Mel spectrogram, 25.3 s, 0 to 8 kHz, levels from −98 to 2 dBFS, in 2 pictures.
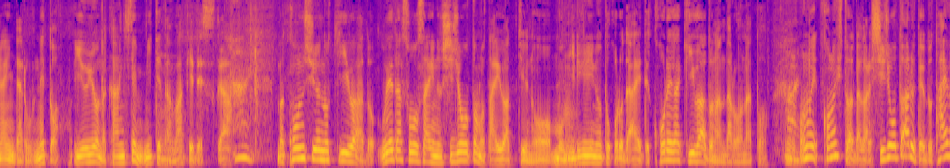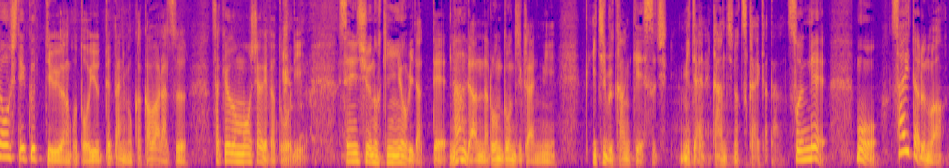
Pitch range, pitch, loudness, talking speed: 105-175 Hz, 140 Hz, -16 LUFS, 420 characters per minute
